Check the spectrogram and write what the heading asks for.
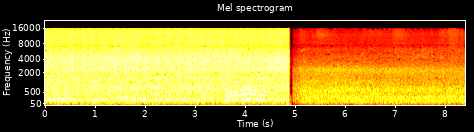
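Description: Heavy rain pouring down as a dense, steady hiss, with a faint voice about four seconds in. The downpour cuts off abruptly about five seconds in, leaving a much quieter steady noise.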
